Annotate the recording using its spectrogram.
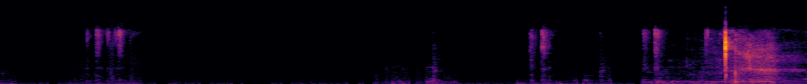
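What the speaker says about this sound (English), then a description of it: "That's by double clicking on it." Quiet computer mouse clicks in a CAD program, a few sparse soft clicks and taps scattered over several seconds, with a slightly louder burst of clicking and faint handling noise near the end.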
